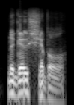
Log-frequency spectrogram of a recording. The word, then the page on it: negotiable: British English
